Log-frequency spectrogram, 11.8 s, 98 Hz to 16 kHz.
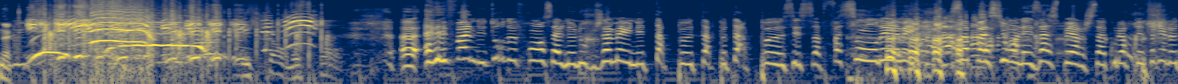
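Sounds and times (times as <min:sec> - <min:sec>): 
speech: 0:00.0 - 0:01.2, 0:02.1 - 0:11.7
audience giving high-pitched hysterical screams: 0:00.4 - 0:02.2
laughter: 0:08.5 - 0:11.7.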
